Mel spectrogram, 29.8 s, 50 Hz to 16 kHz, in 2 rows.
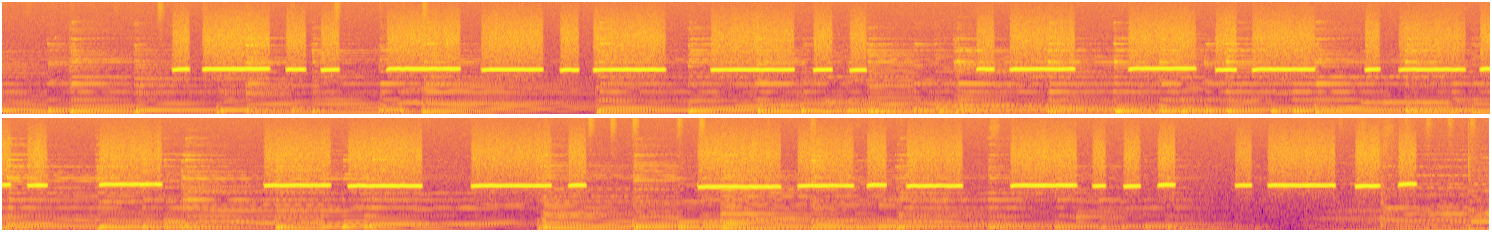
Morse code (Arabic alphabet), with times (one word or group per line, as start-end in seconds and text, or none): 1.7-8.6 لقد
9.7-16.5 اكلت
17.5-20.7 من
21.8-29.0 قبل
